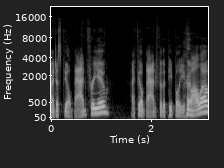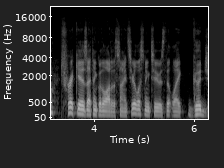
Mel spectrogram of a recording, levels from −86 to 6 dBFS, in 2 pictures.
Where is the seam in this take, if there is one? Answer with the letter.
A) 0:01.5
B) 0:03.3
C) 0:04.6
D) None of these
B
